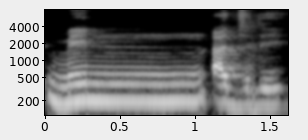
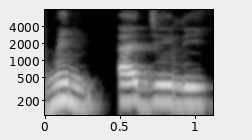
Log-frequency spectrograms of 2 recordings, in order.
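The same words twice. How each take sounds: First: The n is held with a nasal hum. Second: The n is said clearly without nasal hum. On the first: The speaker calls it wrong. "কেউ যদি পড়ে যে মিন আজলি, তাহলে এটা কি হবে? অশুদ্ধ হবে।" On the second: The speaker calls it right. "এটা স্পষ্ট করে পড়তে হবে"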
